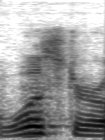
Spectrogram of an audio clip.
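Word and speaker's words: Wooster: years yeah from in worcester yeah did i say it right yeah you said it right worcester ohio i was actually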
